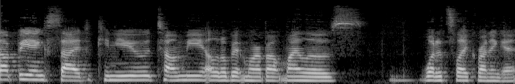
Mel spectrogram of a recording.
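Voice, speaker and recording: Her intonation is monotone and flat, and this woman keeps her loudness very even. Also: medium pitch for a woman, moderate pace. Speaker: podcast host. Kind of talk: casual interview chat.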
